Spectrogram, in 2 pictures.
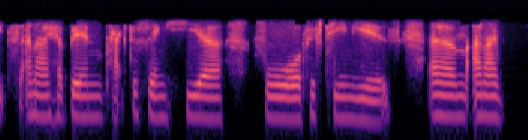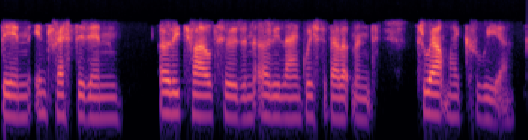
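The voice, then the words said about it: London English accent. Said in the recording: “As you can probably tell from my accent, I am from London, England”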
